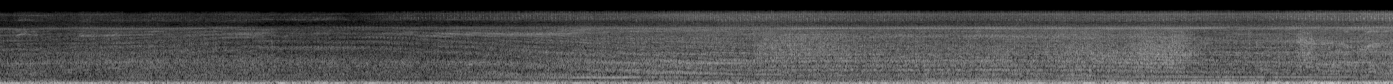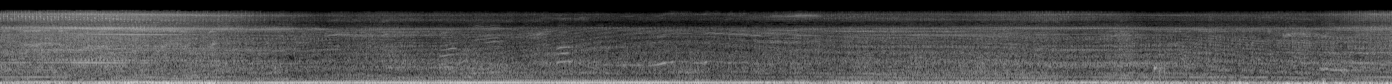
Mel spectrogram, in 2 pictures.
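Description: A model helicopter's engine whines steadily overhead, growing louder as it passes close and then easing off.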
